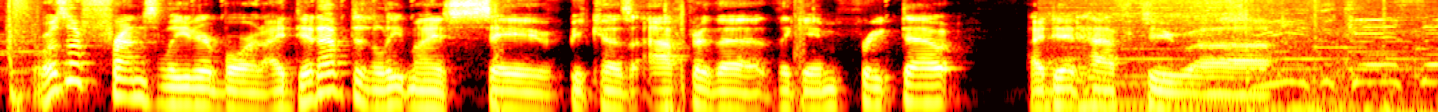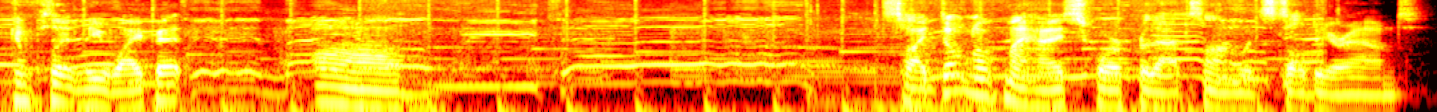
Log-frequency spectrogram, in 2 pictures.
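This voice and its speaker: Man, game streamer, low voice, animated intonation, casual musing commentary, faint music behind. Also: normal speed. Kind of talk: casual live gameplay commentary.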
